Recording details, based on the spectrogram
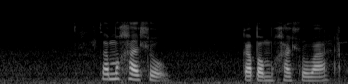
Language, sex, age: Southern Sotho, female, 25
